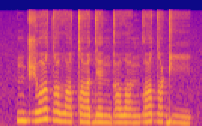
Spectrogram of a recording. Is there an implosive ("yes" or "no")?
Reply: no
